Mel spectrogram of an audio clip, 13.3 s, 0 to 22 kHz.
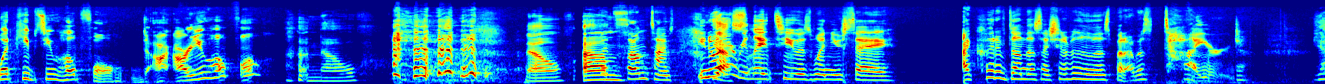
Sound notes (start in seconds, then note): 3.9 laughs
